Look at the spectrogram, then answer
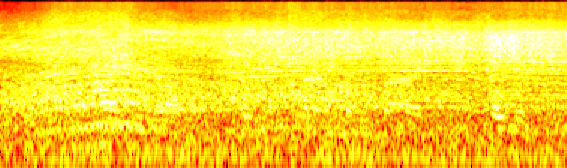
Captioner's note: drone sounds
